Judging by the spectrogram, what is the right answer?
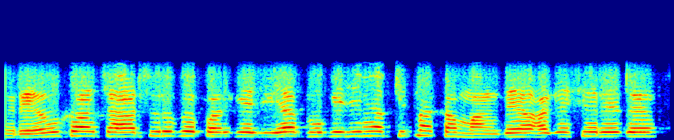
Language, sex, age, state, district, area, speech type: Urdu, male, 18-30, Uttar Pradesh, Gautam Buddha Nagar, urban, conversation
